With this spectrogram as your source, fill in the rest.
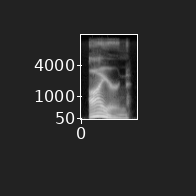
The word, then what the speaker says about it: iron: Next word, iron. This one looks like it should sound like I ran, but it's actually pronounced I earn, almost dropping that middle sound completely.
